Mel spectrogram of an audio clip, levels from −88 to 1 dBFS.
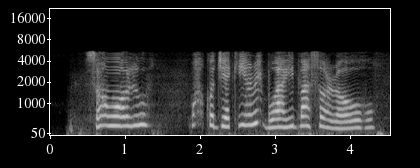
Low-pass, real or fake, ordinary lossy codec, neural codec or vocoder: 5.4 kHz; fake; none; codec, 16 kHz in and 24 kHz out, 0.6 kbps, FocalCodec, streaming, 2048 codes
